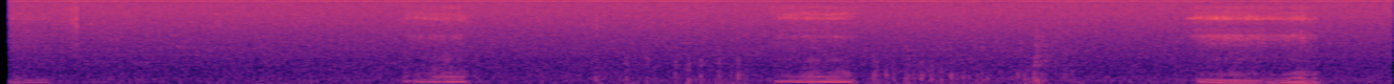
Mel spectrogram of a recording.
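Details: Low, rumbling snores from a sleeping dog about every two to three seconds over a steady background hiss.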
